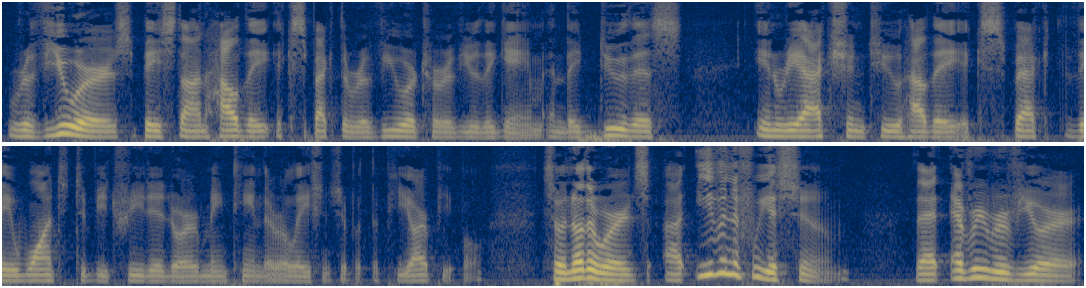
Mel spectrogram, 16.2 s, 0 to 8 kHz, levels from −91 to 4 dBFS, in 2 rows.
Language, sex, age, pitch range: English, male, 30-49, 110-135 Hz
